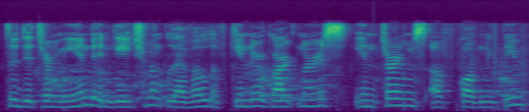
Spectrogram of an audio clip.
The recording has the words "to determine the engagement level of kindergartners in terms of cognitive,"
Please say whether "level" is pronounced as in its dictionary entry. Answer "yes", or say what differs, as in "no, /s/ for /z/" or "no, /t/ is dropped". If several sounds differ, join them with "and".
yes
